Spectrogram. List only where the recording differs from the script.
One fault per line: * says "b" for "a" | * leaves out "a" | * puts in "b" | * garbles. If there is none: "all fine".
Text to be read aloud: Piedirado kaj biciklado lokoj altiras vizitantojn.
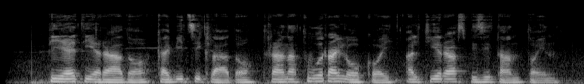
* puts in "tra naturaj"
